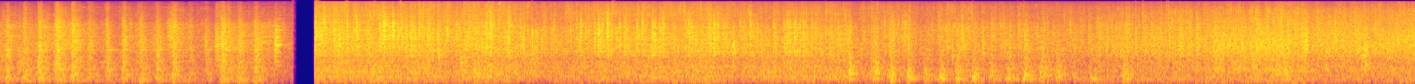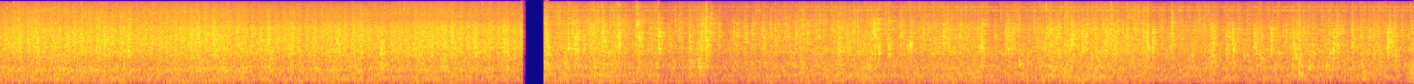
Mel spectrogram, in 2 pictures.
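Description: Kue-Ken rock crushing plant running: rock clattering through steel feeders and along conveyors over a steady mechanical drone. The sound cuts out briefly twice.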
